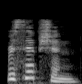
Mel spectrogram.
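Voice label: "reception", American English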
